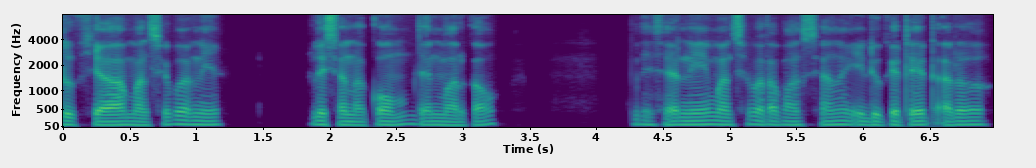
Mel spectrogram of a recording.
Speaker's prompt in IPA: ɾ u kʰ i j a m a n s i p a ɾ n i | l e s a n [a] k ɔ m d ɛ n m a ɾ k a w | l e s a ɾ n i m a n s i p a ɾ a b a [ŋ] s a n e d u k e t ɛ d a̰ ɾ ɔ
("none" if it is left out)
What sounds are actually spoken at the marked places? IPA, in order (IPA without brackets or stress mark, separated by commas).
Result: a, ŋ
